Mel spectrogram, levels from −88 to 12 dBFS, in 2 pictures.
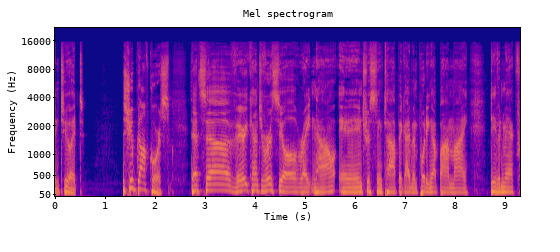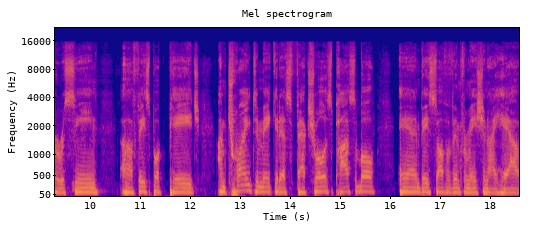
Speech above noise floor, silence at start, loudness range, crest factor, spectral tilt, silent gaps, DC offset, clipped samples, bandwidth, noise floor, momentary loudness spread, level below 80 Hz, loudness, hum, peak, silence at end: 46 dB; 0 s; 1 LU; 14 dB; -4.5 dB/octave; none; under 0.1%; under 0.1%; 16 kHz; -66 dBFS; 6 LU; -36 dBFS; -20 LUFS; none; -6 dBFS; 0 s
